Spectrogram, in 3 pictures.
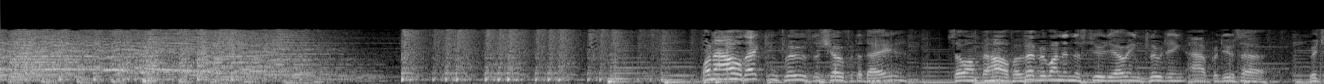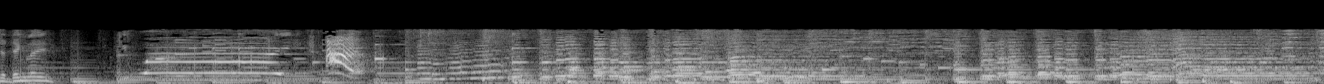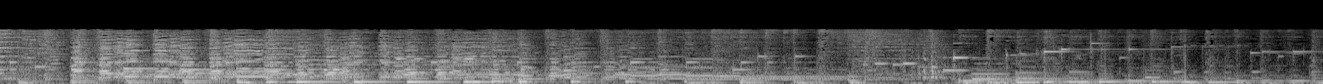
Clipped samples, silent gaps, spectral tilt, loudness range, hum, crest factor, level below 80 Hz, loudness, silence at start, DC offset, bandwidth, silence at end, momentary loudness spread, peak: under 0.1%; none; -7 dB/octave; 7 LU; none; 16 dB; -34 dBFS; -18 LUFS; 0 s; under 0.1%; 5.4 kHz; 0 s; 10 LU; -2 dBFS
